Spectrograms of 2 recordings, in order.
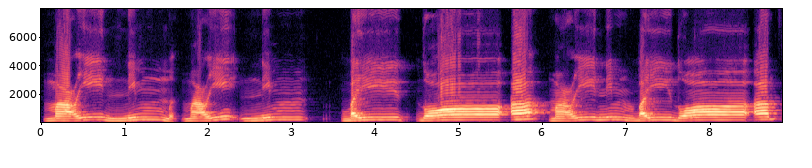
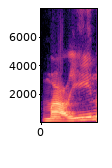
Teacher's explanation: کیونکہ آگے با آ رہا ہے، واصل کی صورت میں ہم کیا کریں گے، میم کو پڑھیں گے، واقف کی صورت میں میم کو نہیں پڑھیں گے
